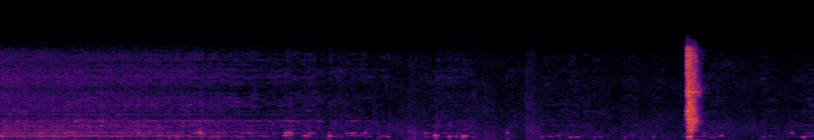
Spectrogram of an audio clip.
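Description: Faint knocks and rattles of a workpiece being set in a metal-cutting band saw. A steady hum fades away over the first few seconds, and one sharp click comes shortly before the end.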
